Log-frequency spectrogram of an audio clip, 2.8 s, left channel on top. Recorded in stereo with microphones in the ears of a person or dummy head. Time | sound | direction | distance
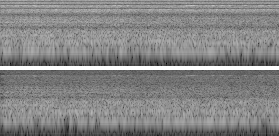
0.0 | a drone | 85° left | ?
